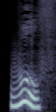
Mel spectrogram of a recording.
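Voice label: "wolf", British English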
